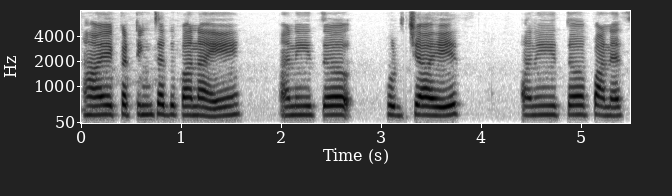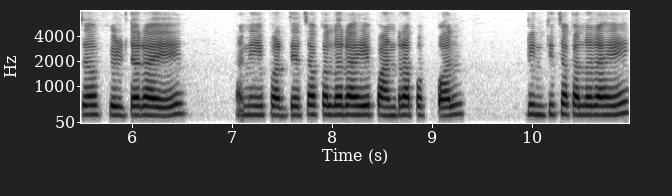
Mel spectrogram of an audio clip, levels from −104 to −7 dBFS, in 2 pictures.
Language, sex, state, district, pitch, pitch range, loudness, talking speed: Marathi, female, Goa, North and South Goa, 240 Hz, 235-250 Hz, -15 LUFS, 130 wpm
